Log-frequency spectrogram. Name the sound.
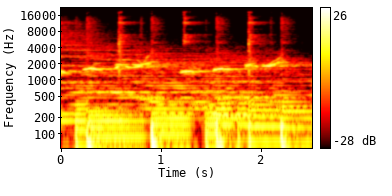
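whistling a tune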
